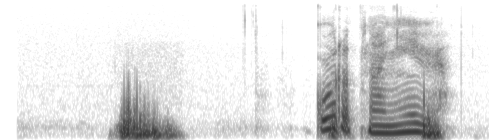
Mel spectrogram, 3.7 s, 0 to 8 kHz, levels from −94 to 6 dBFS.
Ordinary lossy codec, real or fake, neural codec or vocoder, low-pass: none; real; none; 7.2 kHz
